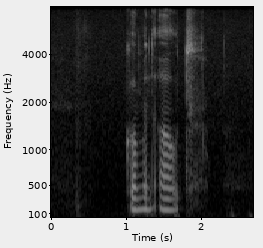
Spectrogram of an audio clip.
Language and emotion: Russian, neutral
